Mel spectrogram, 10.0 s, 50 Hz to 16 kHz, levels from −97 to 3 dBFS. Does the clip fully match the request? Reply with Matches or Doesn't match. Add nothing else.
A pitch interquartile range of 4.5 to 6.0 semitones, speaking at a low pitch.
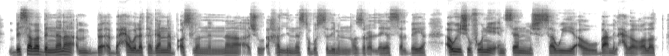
Doesn't match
